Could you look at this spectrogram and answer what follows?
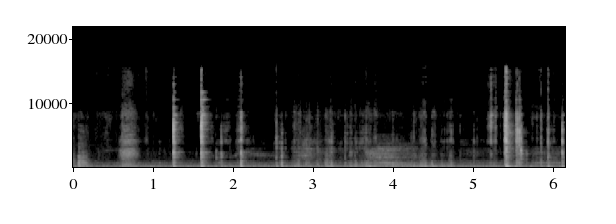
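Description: Cutting out the old tire valve stem on a TaoTao Rhino 250 ATV brings faint metallic snips and clinks, scattered irregular taps with a couple of sharper clicks, close but quiet.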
